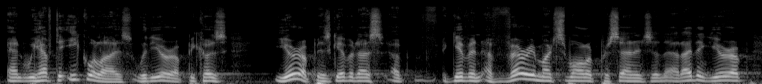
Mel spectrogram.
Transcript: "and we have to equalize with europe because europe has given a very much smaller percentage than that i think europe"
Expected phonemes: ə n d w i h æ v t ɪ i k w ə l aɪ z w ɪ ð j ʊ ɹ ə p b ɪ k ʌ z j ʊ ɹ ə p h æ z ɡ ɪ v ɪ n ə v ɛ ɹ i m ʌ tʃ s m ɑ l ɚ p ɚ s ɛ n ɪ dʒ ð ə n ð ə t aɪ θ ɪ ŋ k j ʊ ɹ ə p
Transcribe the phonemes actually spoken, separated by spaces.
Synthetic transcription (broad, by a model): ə n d w i h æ f t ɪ i k w ə l aɪ z w ɪ ð j ʊ ɹ ə p b ɪ k ʌ z j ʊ ɹ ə p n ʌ s ɡ ɪ v ɪ n ə v ɛ ɹ i m ʌ tʃ s m ɑ l ɚ p ɚ s ɛ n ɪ dʒ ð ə n ð ə t aɪ θ ɪ ŋ k j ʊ ɹ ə p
